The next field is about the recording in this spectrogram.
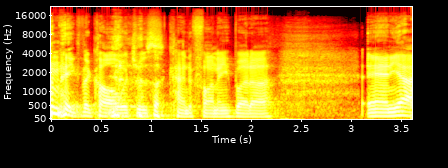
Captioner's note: both chuckling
